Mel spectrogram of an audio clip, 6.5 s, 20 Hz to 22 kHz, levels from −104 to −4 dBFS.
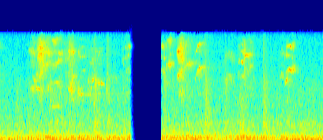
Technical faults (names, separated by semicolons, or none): call audio freeze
